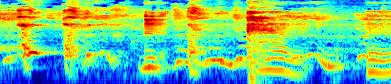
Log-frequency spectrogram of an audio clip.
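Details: Child with a cough being rubbed with garlic and telon oil as a home remedy: several short coughing bursts with voiced, fussy sounds between them and faint background music.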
